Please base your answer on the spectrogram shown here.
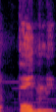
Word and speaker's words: Pomni: Em russo, a palavra pomni, que se pronuncia pomni, pode ser traduzida como lembre-se ou record-se.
